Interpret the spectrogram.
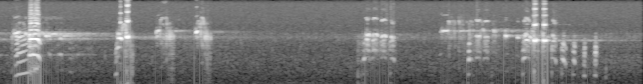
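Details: Loud, high-pitched squeals and chitters in scattered bursts with a few sharp knocks, from a bald eagle pair duetting at their old nest at Big Bear Lake, California, in winter.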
